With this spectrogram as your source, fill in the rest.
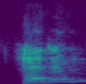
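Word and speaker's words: Hedden: by Rob heed heeden how you say his name hen heden yeah like heading on down the highway the only thing I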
